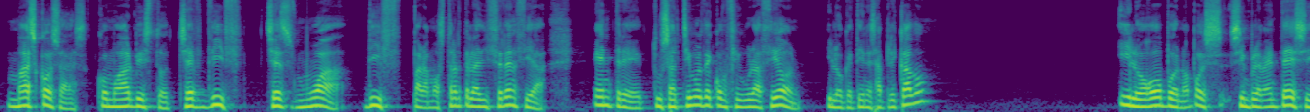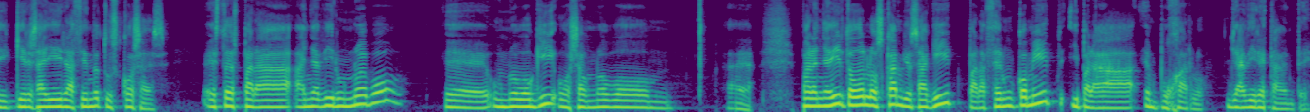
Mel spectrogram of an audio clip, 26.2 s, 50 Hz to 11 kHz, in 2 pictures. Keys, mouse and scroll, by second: 0.0-0.6 typing, 1.3 click, 2.0-2.8 typing, 9.3-21.4 scroll down 1, 21.4-24.8 drag, 24.8-26.2 scroll down 2.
